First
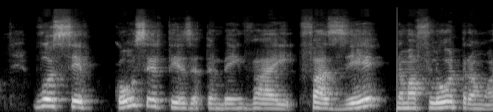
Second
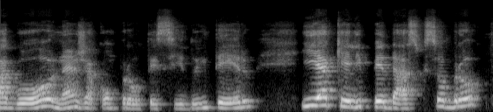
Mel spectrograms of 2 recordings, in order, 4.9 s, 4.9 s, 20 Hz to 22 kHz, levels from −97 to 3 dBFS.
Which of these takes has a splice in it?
first; 1 cut; at 4.0 s

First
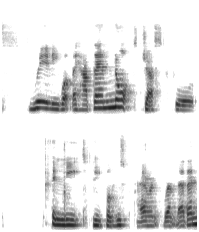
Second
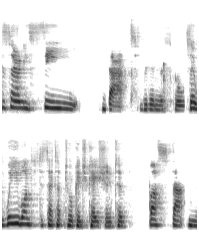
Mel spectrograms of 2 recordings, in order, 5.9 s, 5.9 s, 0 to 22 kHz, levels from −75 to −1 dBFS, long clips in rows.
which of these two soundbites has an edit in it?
second; 1 cut; at 2.7 s

